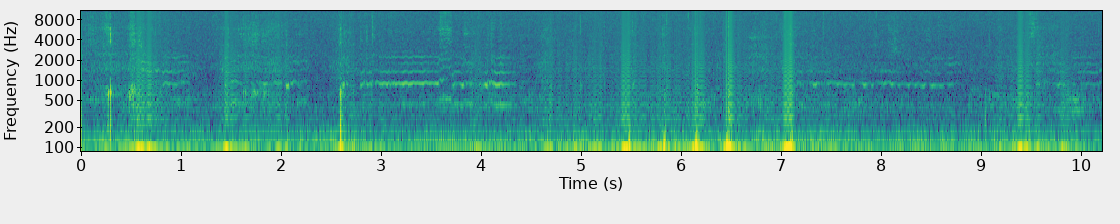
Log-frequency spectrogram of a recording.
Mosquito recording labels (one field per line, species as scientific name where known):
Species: Anopheles funestus s.s.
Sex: female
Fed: unfed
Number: one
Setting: cup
